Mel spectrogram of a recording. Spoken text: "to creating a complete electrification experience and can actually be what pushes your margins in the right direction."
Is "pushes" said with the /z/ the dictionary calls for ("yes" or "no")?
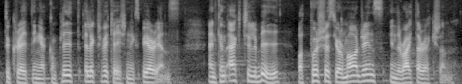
no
